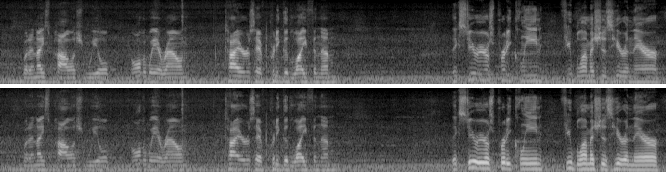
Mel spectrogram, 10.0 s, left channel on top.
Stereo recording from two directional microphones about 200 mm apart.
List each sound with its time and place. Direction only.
0.3 s speech: 5° right (ahead or behind)
6.7 s speech: 30° right (ahead or behind)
